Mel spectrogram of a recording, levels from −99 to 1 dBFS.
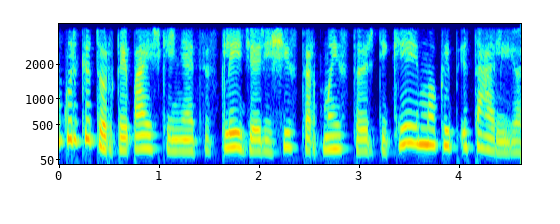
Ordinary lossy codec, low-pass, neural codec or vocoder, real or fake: AAC, 32 kbps; 3.6 kHz; none; real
